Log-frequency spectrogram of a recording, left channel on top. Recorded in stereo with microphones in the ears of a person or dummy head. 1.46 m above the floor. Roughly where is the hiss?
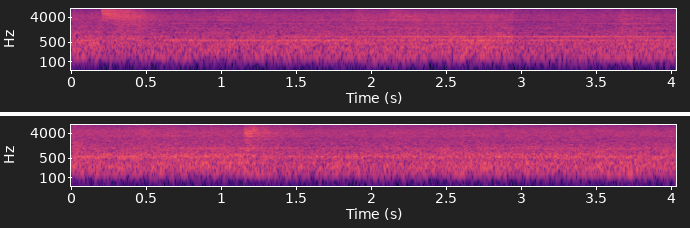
No hiss in this recording.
